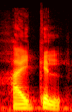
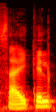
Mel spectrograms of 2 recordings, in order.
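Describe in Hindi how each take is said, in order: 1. शब्द की शुरुआत h ध्वनि से होती है। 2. शब्द की शुरुआत s ध्वनि से होती है।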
